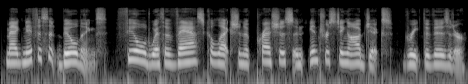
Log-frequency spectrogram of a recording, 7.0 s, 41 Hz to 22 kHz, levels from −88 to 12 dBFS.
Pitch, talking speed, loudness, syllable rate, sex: 200 Hz, 130 wpm, -18 LUFS, 4.4 syllables/s, female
